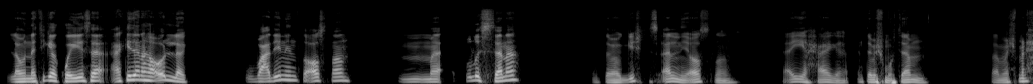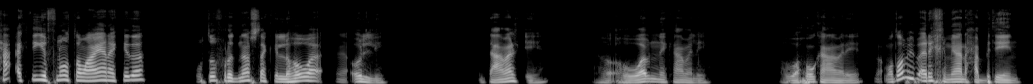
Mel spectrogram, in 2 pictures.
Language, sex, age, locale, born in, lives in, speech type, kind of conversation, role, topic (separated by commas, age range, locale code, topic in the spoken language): Arabic, male, 20-24, ar-EG, Egypt, Egypt, conversation, podcast, guest, إزاي بتتعاملوا مع تدخل الأقارب في شؤونكم؟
